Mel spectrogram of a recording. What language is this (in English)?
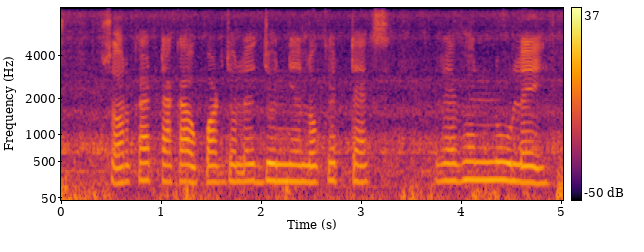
Bangla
